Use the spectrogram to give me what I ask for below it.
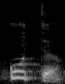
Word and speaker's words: août: n'êtes pas à école alors août s'écrit à août àoût mais se lit août en français 8e mois de l'année août alors bien sûr ces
